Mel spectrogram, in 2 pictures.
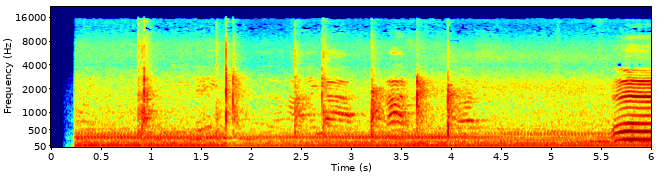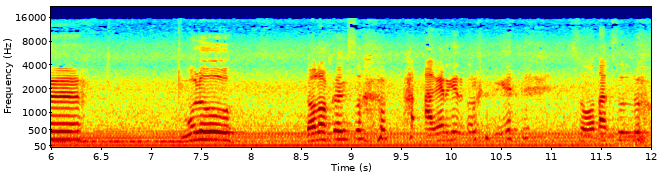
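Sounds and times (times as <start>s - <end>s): steady low hum: 0.2s - 12.0s
people clapping hands: 0.8s - 4.2s.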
